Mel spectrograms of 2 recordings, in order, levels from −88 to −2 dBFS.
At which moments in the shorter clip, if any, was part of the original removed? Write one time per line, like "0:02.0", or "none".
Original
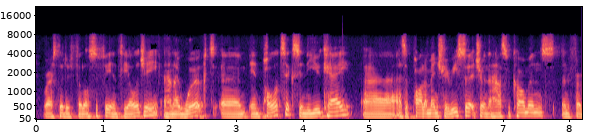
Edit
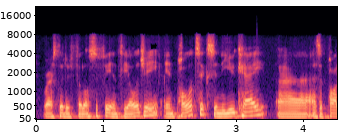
0:01.9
